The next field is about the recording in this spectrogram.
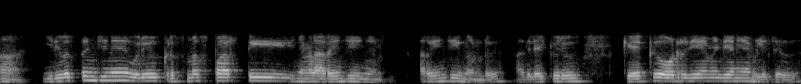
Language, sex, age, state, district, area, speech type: Malayalam, male, 18-30, Kerala, Thiruvananthapuram, rural, conversation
